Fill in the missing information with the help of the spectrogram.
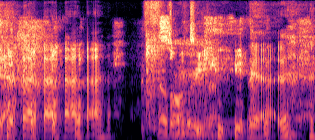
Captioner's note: laughter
